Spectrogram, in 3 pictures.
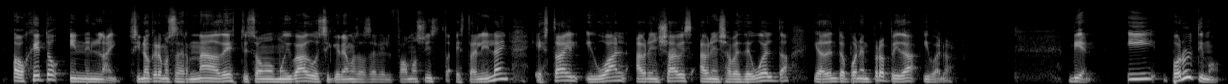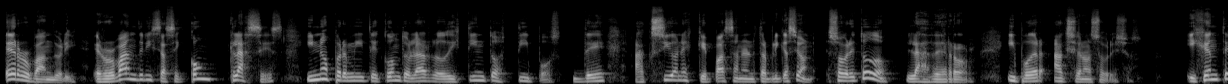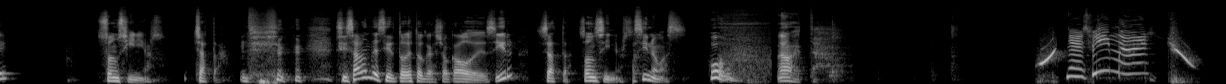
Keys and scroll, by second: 0.0 Escape, 2.2 k, 2.8 Escape, 2.9 j, 3.3 shift+v, 9.4 Escape, 9.6-12.3 typing, 12.7 Escape, 24.4-26.6 typing, 25.6 Escape.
